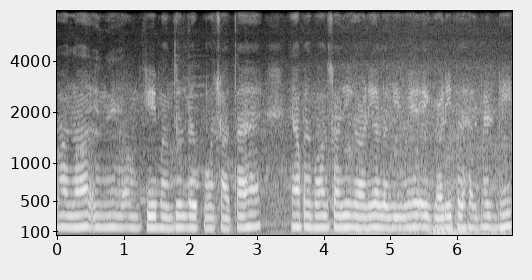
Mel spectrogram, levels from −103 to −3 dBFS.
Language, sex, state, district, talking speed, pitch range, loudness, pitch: Hindi, male, Uttar Pradesh, Hamirpur, 165 wpm, 150-155 Hz, -14 LUFS, 155 Hz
